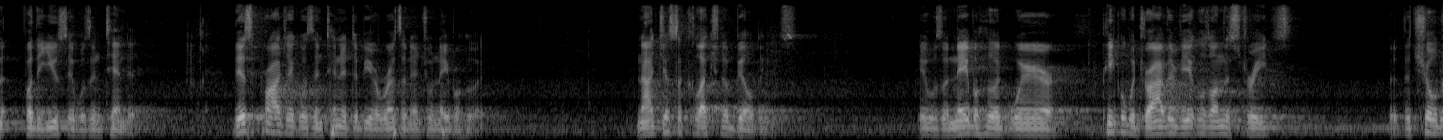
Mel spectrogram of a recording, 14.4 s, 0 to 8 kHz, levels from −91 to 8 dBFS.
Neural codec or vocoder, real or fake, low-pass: vocoder, 44.1 kHz, 128 mel bands every 512 samples, BigVGAN v2; fake; 7.2 kHz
